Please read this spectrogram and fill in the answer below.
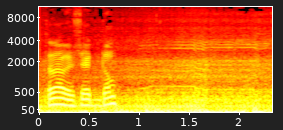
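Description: Bajaj Pulsar NS200's single-cylinder engine running at a steady cruising speed, mixed with a steady rumble of wind on the microphone. A man's voice talks over it in the first part.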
